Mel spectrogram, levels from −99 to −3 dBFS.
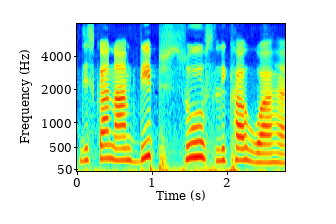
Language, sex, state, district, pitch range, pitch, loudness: Hindi, female, Uttar Pradesh, Jalaun, 225-270 Hz, 235 Hz, -17 LUFS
